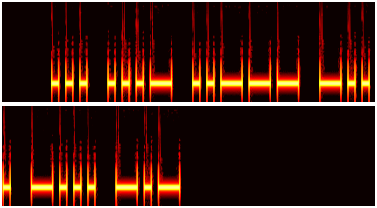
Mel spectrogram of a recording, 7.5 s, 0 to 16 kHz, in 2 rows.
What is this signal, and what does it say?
Morse code, heard as a keyed tone, about 17 wpm, 700 Hz. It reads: SV2BBK
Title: Call Signs Repeated 2x - 17wpm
